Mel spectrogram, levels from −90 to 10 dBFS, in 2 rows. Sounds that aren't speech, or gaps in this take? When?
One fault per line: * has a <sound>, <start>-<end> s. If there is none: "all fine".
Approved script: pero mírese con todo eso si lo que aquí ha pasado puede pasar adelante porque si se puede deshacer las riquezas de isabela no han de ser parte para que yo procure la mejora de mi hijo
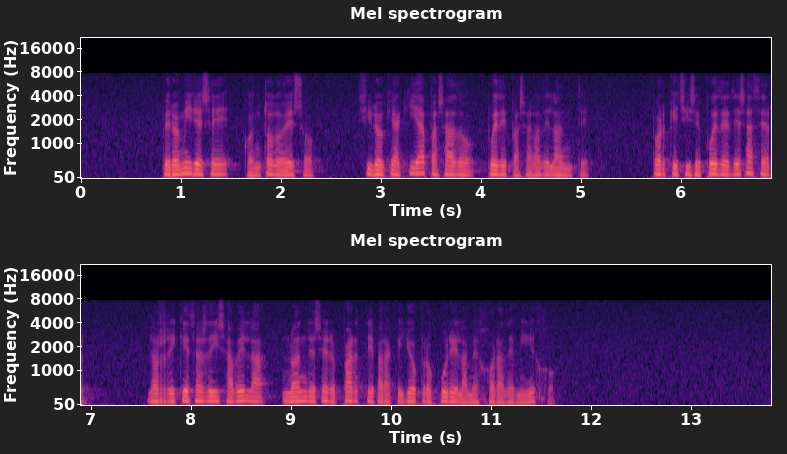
all fine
